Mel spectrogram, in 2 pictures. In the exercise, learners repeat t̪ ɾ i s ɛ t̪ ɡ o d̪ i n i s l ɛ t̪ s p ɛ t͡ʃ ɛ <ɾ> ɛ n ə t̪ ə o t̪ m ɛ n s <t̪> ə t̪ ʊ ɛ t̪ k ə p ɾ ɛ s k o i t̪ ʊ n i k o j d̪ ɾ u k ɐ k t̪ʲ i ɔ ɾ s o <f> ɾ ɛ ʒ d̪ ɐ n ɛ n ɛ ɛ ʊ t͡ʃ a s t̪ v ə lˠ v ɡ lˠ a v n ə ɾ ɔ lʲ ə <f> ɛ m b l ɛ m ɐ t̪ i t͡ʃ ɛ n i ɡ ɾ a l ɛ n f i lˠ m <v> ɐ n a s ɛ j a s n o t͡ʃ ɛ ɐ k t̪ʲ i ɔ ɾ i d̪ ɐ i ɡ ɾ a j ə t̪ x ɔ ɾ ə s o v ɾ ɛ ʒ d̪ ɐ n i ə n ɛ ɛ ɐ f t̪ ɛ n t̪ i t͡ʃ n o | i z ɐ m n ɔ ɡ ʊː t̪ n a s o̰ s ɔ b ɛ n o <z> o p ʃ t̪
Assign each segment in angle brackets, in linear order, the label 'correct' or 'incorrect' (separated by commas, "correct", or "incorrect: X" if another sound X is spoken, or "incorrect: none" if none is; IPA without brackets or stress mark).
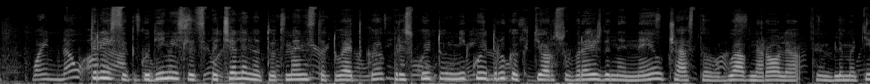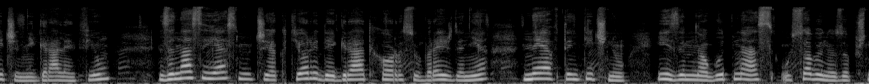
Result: incorrect: l, correct, incorrect: v, correct, incorrect: z, correct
